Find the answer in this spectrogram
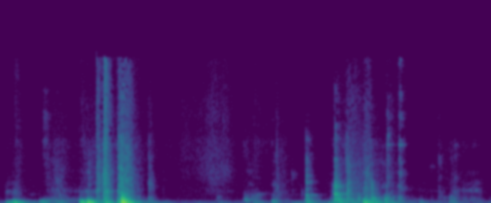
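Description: Metal clatter and knocks from a bench vise being worked while a large nail is set in its jaws, the handle and jaws clanking. Two bursts, the louder about a second in and another about four seconds in.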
